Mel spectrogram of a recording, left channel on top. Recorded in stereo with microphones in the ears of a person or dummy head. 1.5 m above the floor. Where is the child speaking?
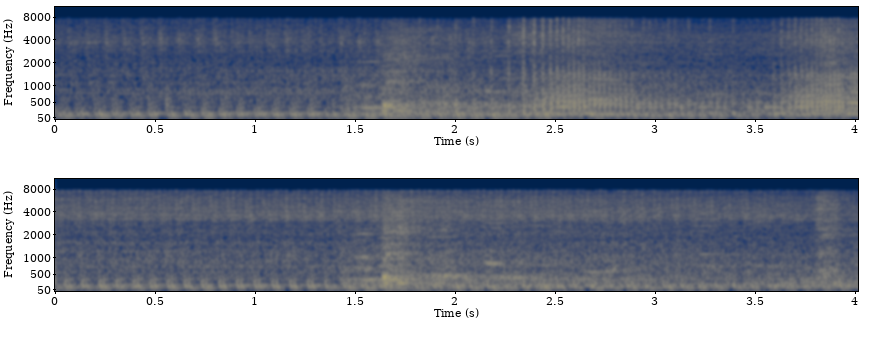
65° right (ahead or behind), 2 m; by 3.9 s 75° right (ahead or behind), 5 m.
